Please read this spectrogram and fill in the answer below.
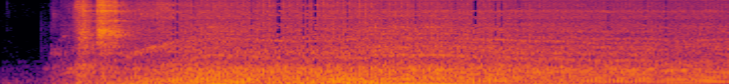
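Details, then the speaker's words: Used Fuji inverter generator after repairs incl. recoil, valves, compression release, primer bulb, fuel, carburetor cleaning and plug boot: quiet, then catches at about one second and settles into steady, even beat, no misses; runs and makes power; normal running. "now bad sounds good runs good makes power"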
